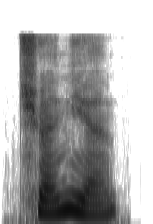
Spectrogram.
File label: "全年", Chinese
